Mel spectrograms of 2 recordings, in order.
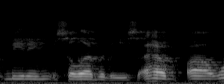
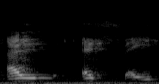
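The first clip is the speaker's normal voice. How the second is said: Emperor voice; slower than usual. Retold or imitated. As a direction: murmur it like a sinister old emperor. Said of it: "I start doing the Emperor's voice for her".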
